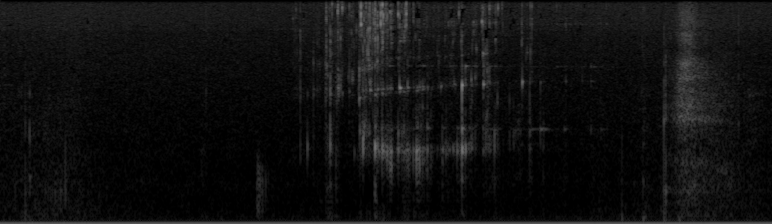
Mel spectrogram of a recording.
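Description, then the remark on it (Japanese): Super Nikka whisky poured from a glass bottle: a quiet run of gurgling glugs and faint clinks over a few seconds, then a brief trickle near the end. Nobody speaks. “もうね、スーパーニッカの瓶はさ、あの、注ぐ時にね、いい音がする瓶なんだけど、最初のね、あの、中身がね、多い時しかあの音は出ないんだよね。”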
